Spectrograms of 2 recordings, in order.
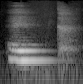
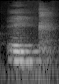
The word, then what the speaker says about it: ache: With this word, this is another word that ends in the letter E, but the letter E is silent, so we do not pronounce it. This word is ache, ache.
